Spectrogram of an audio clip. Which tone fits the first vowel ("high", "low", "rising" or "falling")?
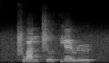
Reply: high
